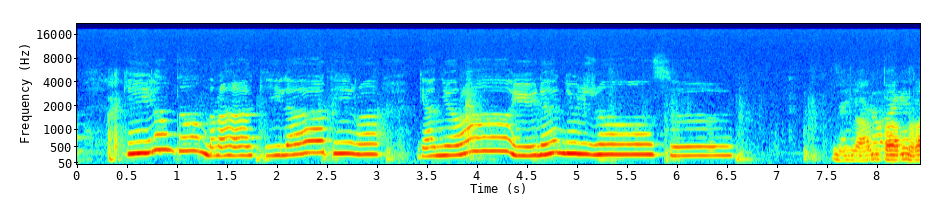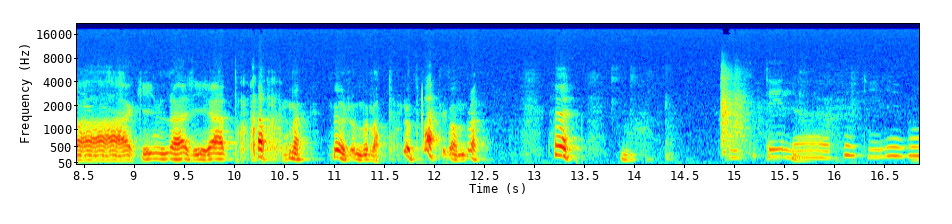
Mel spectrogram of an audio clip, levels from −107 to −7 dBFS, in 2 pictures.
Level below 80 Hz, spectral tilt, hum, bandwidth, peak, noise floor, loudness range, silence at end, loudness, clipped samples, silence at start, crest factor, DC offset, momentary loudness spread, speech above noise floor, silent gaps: -68 dBFS; -8 dB/octave; none; 19 kHz; -6 dBFS; -59 dBFS; 8 LU; 0 s; -26 LUFS; under 0.1%; 0 s; 20 dB; under 0.1%; 15 LU; 33 dB; none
